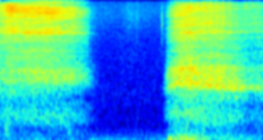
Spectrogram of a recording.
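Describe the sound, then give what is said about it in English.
One deep, calming breath: a steady, airy inhale, a brief quiet pause, then a fuller, louder exhale, heard alone. “I'm just going to take a deep breath. I'm going to take a deep breath.”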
